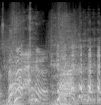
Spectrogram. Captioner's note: rawr!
